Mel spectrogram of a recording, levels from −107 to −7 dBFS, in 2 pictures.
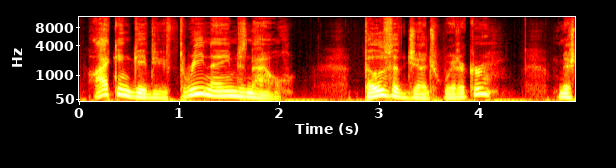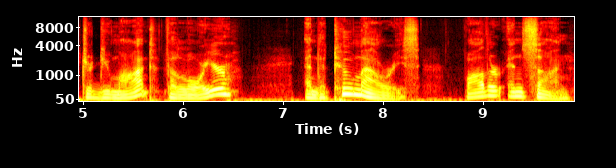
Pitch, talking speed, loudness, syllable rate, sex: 120 Hz, 135 wpm, -19 LUFS, 4.5 syllables/s, male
